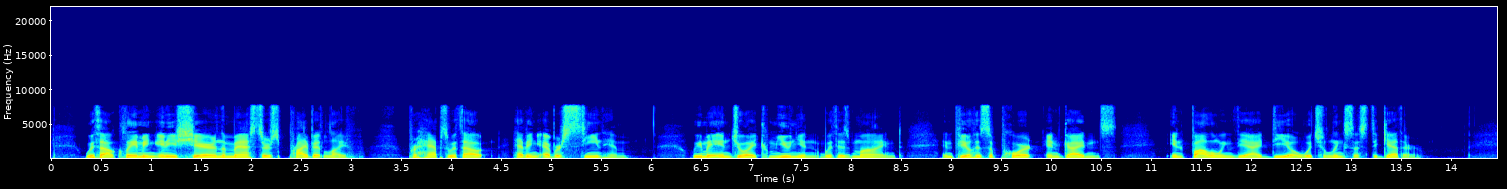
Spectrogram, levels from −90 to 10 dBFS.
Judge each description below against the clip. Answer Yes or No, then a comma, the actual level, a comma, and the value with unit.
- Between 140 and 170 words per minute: Yes, average, 150 wpm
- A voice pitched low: Yes, low, 110 Hz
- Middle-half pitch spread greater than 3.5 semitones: Yes, average, 3.9 semitones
